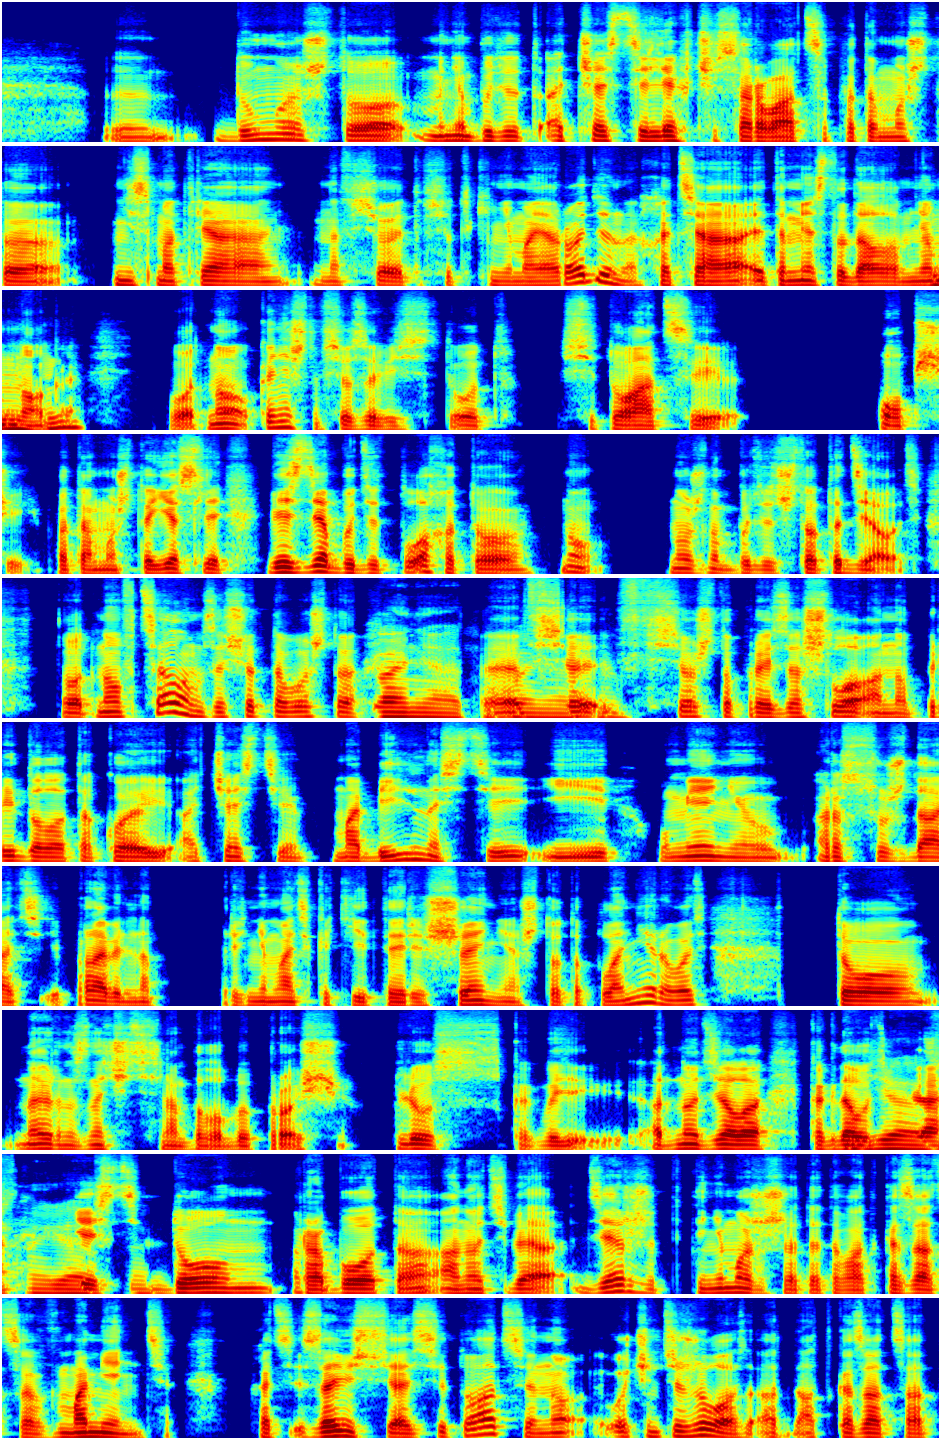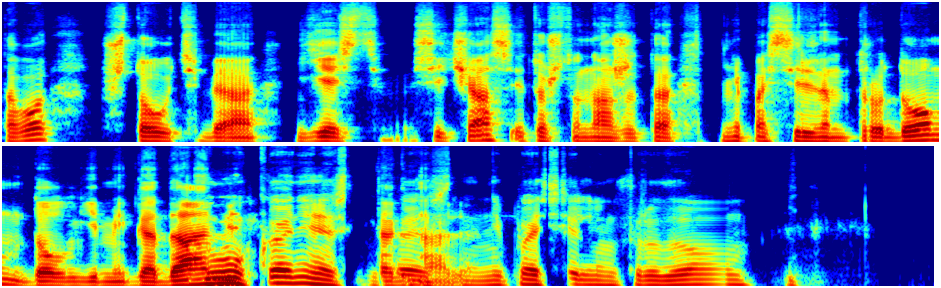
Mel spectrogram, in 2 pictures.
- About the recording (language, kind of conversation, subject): Russian, podcast, О каком дне из своей жизни ты никогда не забудешь?
- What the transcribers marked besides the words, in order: other background noise; tapping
